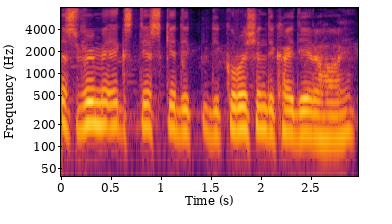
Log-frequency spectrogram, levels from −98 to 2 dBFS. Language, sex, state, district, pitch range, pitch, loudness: Hindi, male, Arunachal Pradesh, Longding, 150-185 Hz, 170 Hz, -16 LUFS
